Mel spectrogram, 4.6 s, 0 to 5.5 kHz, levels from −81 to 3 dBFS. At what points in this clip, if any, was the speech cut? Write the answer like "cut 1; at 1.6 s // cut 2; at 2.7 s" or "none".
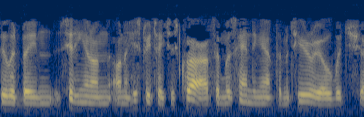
none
